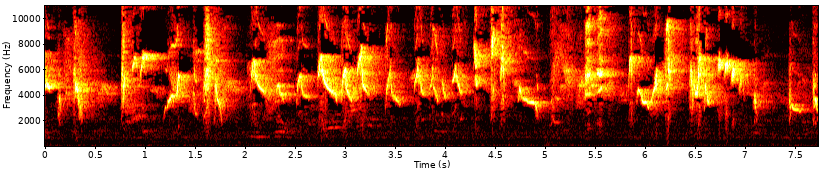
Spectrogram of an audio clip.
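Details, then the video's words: Caged Oriental white-eye from Pontianak, West Kalimantan, singing as an online singing competition entry: a fast, continuous stream of high, thin chirps and twittering slurred notes with rapid rises and falls, scarcely pausing. "LOMBA PLECI ONLINE 52 - Aksi Pleci"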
